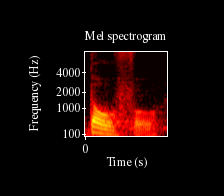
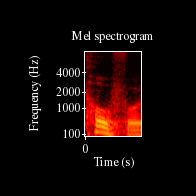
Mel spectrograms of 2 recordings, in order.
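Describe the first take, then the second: First: It is said with a Chinese pronunciation. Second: It is said with an English pronunciation. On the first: The speaker calls it right. "Start saying tofu" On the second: The speaker calls it wrong. "never call it tofu again"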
